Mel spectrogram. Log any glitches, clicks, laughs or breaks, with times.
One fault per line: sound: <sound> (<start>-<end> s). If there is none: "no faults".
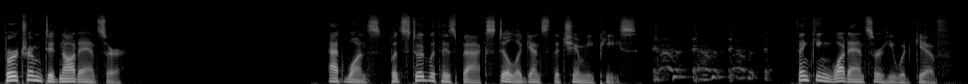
sound: cough (6.5-7.7 s)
